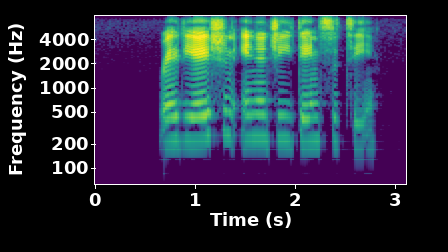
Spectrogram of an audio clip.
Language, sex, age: English, female, 22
